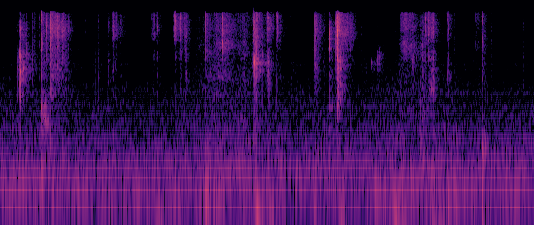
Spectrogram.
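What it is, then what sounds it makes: Dried hard soap being cut. A small, solid piece of purple dried hard soap is held pinched between the fingers while a metal blade slices and scrapes it over a pile of soap crumbs. The cuts make quiet, irregular, crunchy crumbling sounds with bright, high crackle and very little low end.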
